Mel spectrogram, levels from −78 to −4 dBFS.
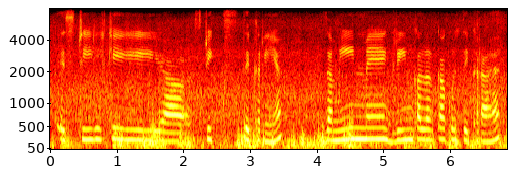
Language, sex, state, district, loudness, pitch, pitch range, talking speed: Hindi, female, Bihar, Sitamarhi, -15 LUFS, 225 Hz, 190-235 Hz, 130 wpm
